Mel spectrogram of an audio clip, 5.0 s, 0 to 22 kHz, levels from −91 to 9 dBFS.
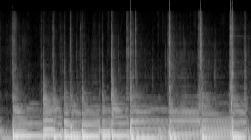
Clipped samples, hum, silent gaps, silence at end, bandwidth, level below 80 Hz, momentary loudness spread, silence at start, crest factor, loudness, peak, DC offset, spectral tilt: under 0.1%; none; none; 0 s; 11.5 kHz; -20 dBFS; 7 LU; 0 s; 14 dB; -18 LUFS; -2 dBFS; under 0.1%; -8.5 dB/octave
